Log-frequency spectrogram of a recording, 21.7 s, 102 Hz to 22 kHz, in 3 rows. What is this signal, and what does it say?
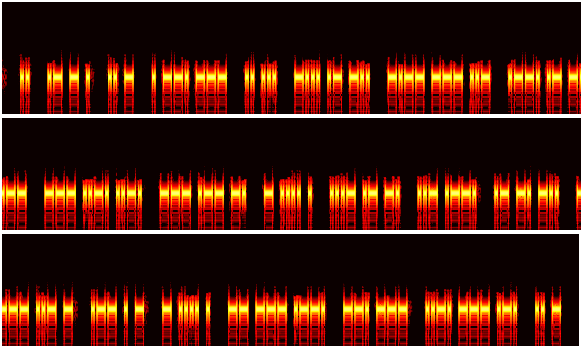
Morse code, heard as a keyed tone, about 34 wpm, 600 Hz. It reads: I ATE IT EGO IS BAD YOU PAY OFF OWN THE VAN UP AND OUT WET THE MOP GO FOR IT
